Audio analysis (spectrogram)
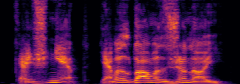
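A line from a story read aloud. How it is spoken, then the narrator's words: Blurted, then faltering. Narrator (Russian): выдал он и резко запнулся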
